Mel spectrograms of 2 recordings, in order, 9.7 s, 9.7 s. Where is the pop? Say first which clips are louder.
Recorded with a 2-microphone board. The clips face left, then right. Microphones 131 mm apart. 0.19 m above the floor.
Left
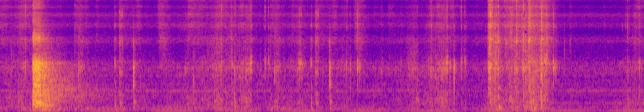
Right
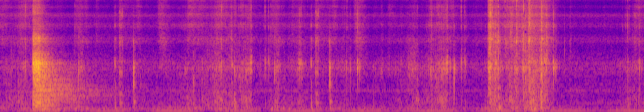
Left 3 dB; 20° left (ahead or behind), 0.7 m.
